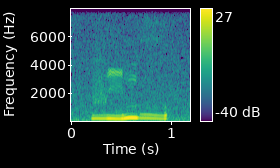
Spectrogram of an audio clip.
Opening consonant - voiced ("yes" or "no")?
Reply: yes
